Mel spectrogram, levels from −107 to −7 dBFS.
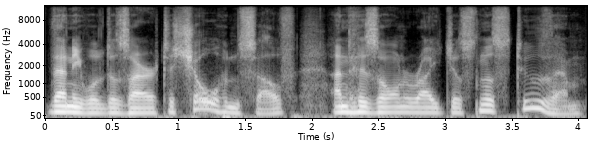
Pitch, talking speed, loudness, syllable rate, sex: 120 Hz, 190 wpm, -19 LUFS, 4.8 syllables/s, male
